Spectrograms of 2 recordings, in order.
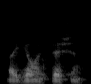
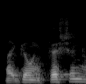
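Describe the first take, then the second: First: Low, soft fatherly agreement; smiling confirmation. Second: Put-on higher boy's voice, "fishing" rising as a question; eager question. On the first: Dad confirms his son's guess, low and gently smiling. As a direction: confirm it softly with a smile, "fishing" settling low. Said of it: "his dad says and smiles". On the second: Boy asks his dad about the idea, higher questioning voice. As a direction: ask it, lifting "fishing" high. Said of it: "Ralphie asks". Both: A narrator's reading.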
